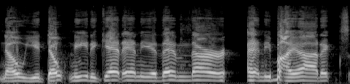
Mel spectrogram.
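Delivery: very high, very loud put-on Arizona housewife accent. Mocking anti-vax talk by imitating some housewife in Arizona; put-on Arizona housewife accent. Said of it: "I don't know what this accent is".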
